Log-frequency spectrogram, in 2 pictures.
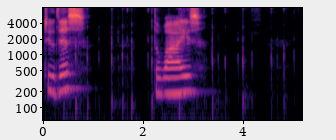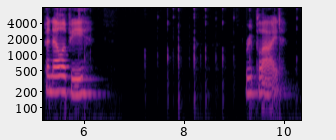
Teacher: This is a line of iambic pentameter. There are 5 repetitions of the iamb.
